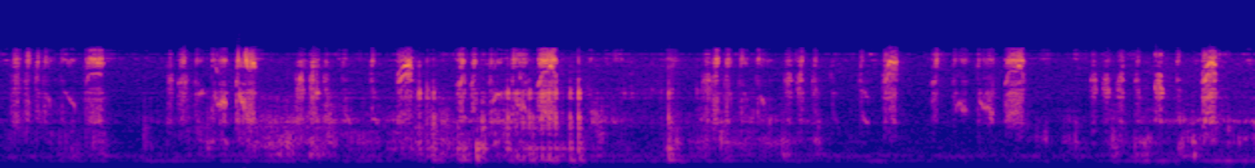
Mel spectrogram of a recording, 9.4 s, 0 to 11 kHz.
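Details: Eurasian blue tit nestlings, 19 days after hatching, inside a nest box streamed live in spring 2022. Steady high-pitched chirps over a broad bout of rustling and shuffling in the middle.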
